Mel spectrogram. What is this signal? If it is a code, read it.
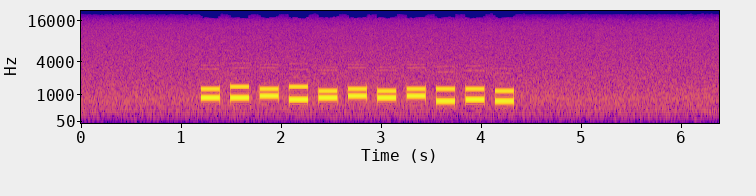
DTMF, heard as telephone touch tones, dialled by machine, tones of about 190 ms. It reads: 89067070251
